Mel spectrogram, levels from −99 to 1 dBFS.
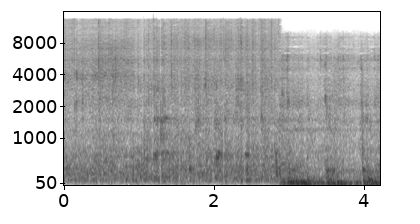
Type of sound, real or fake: fake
